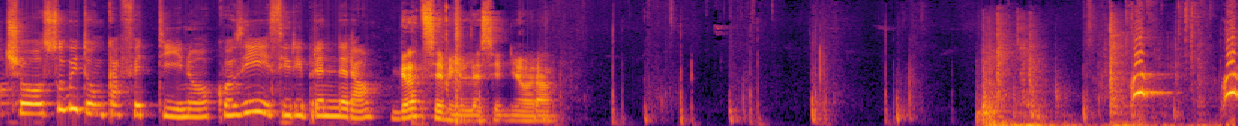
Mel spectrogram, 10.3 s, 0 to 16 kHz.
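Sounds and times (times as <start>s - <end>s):
speech: 0.0s - 4.8s
small pet dog taps and steps at home: 4.6s - 10.3s
small pet dog high-pitched yips or whines: 9.4s - 10.3s.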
